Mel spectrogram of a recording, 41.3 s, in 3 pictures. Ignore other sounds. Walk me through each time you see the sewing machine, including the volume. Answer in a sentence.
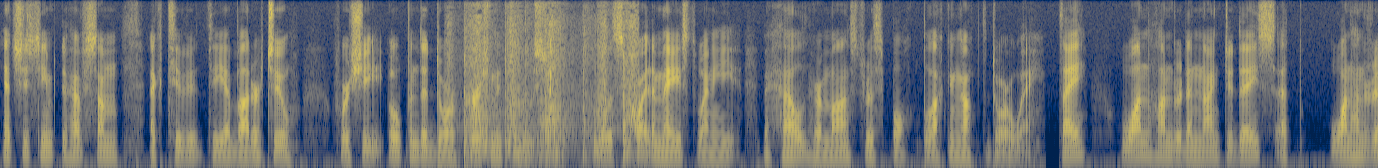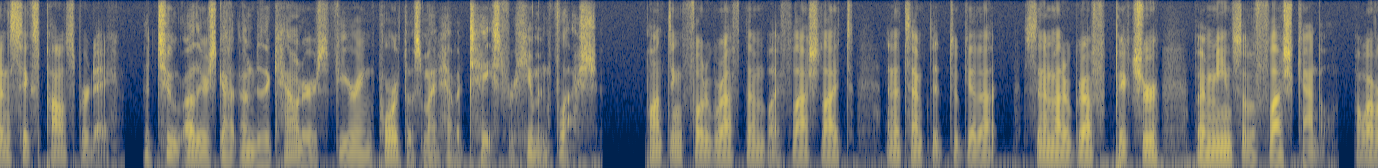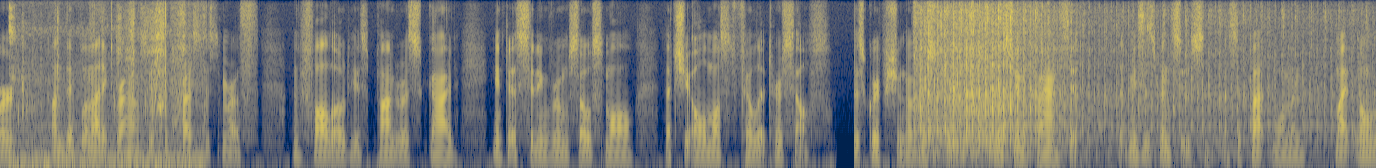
You can hear the sewing machine from 36.6 to 41.2 s, getting quieter.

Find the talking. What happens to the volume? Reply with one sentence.
The loudness of the talking stays about the same.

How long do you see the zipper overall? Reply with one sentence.
You can hear the zipper for 4 seconds altogether.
